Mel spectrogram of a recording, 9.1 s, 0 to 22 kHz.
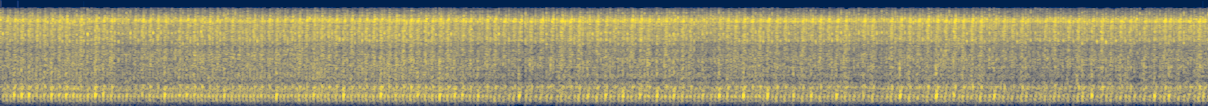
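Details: Saito FA-56 four-stroke glow engine, moderate-time, first run after teardown, cleaning and bearing replacement, tuning and static thrust run with 12x6 prop, OS F plug, Omega 5% fuel: fast, even buzzing beat at steady speed, no misses or rattles; normal healthy run.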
